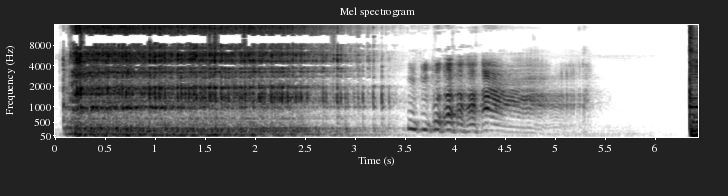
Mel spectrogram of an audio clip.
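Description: An InSinkErator food waste disposer is switched on and starts at once, grinding food scraps loudly. After about three seconds the noise tapers off, while a woman laughs over it.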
